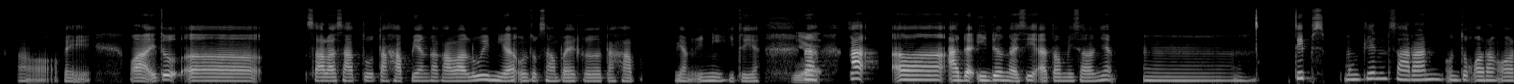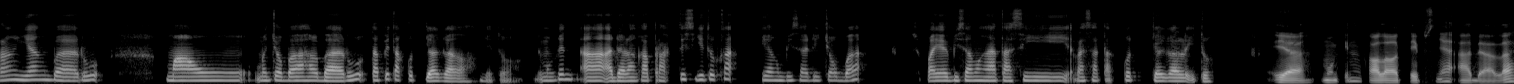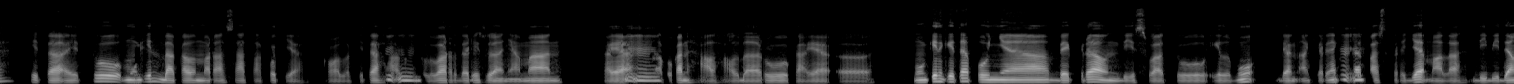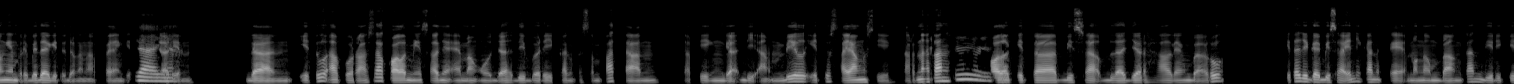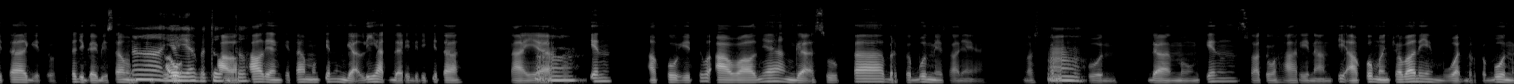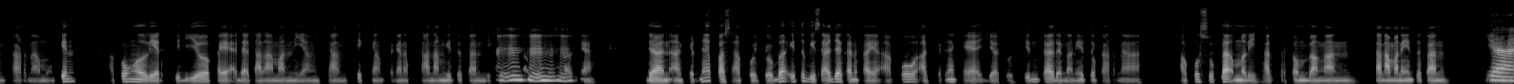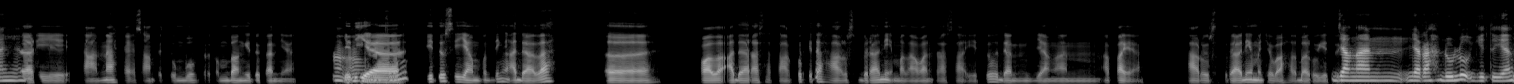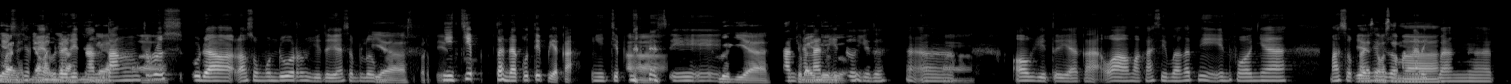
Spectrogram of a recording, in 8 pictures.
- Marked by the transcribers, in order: other background noise; drawn out: "mmm"; tapping; in English: "background"; chuckle
- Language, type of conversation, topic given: Indonesian, podcast, Bagaimana kamu mengelola rasa takut gagal saat mencoba hal baru?
- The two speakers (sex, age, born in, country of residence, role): female, 40-44, Indonesia, Indonesia, host; male, 20-24, Indonesia, Indonesia, guest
